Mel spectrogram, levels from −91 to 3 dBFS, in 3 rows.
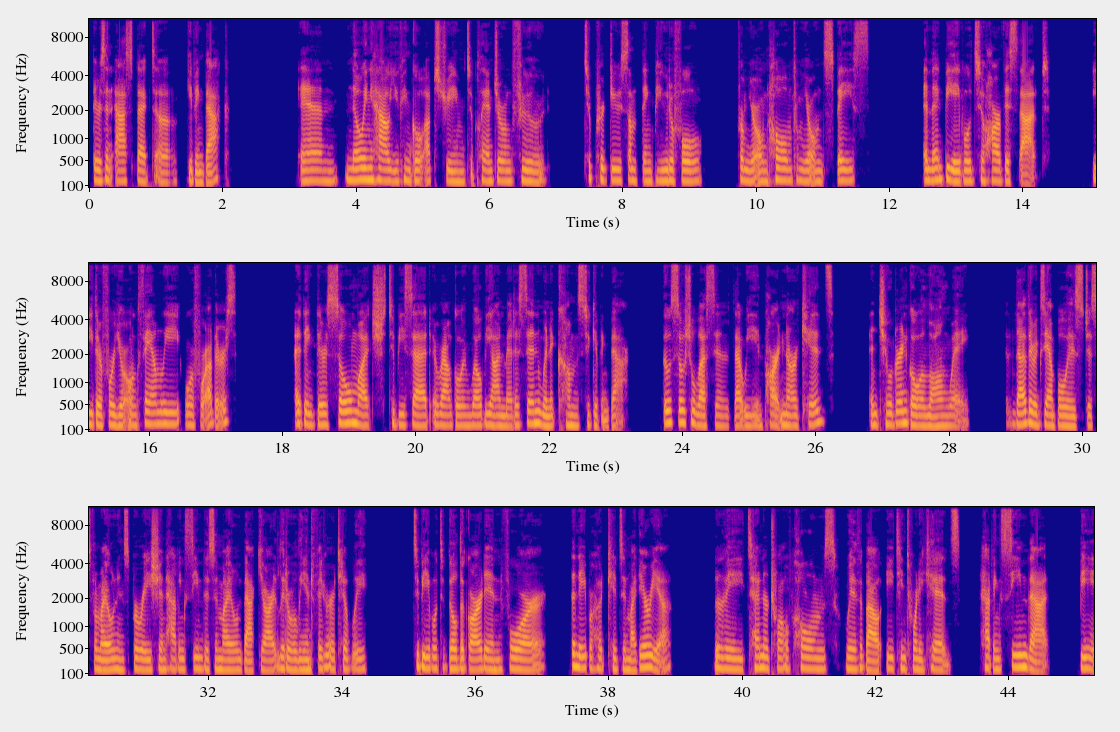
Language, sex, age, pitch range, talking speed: English, female, 20-39, 150-175 Hz, 165 wpm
